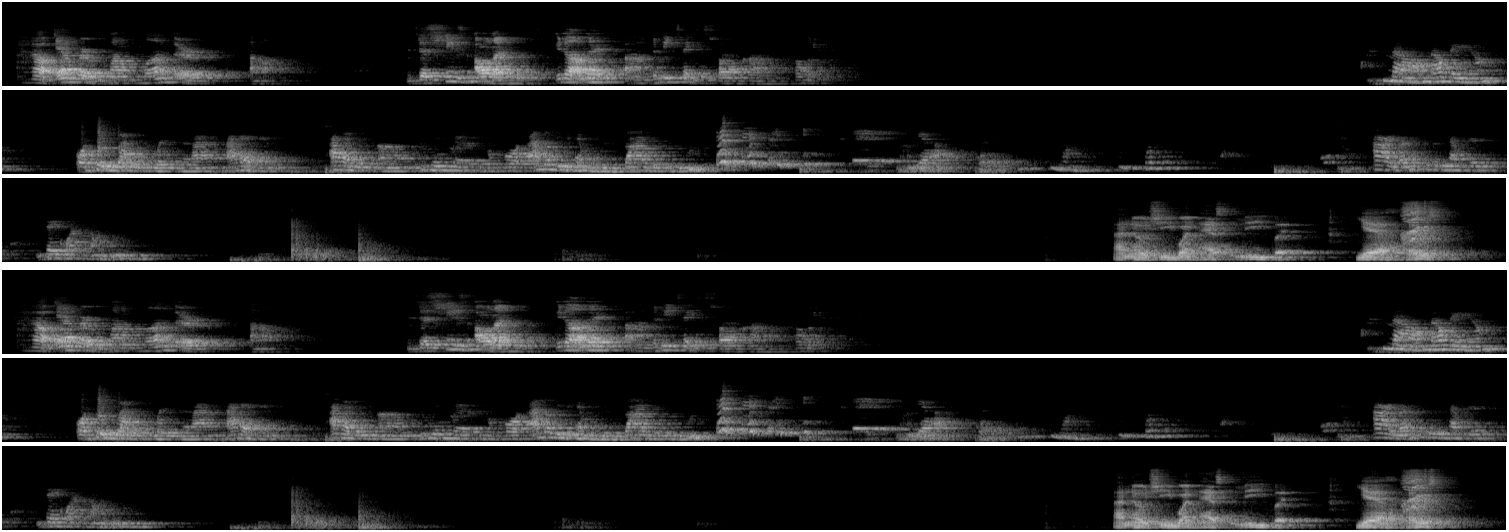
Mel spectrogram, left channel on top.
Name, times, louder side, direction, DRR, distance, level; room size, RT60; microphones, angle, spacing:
voice 1, 0.1-2.1 2.5-2.7 4.0-5.2 5.5-8.2, left 1 dB, 70° left, -2 dB, 1.7 m, -26 dB
voice 2, 13.7-14.9 15.8-17.8 18.3-23.1 23.6-24.5 24.8-26.6 28.2-29.9 30.4-31.5 33.0-33.1 33.7-33.8 44.1-44.4, equal, 15° left, -4 dB, 1.8 m, -30 dB
voice 3, 41.2-42.9 43.6-44.4, right 1 dB, 15° right, 2 dB, 0.5 m, -24 dB
6.8 x 6.7 x 3.3 m, 1.0 s
head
